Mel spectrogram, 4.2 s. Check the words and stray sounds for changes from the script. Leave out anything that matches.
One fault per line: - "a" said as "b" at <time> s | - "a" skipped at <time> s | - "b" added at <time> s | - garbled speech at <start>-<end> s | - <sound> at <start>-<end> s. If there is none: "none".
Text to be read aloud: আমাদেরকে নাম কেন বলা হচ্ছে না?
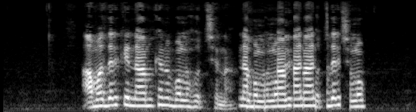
- garbled speech at 2.4-3.7 s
